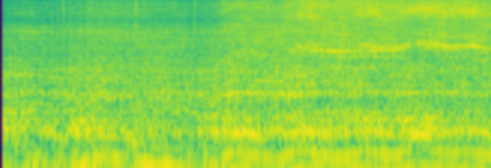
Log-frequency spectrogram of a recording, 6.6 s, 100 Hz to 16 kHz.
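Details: Opel 1.9 CDTI diesel accelerating: a thin hiss rises over the engine drone and follows the throttle, indicating an air leak in the intake.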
